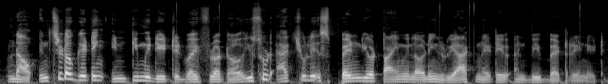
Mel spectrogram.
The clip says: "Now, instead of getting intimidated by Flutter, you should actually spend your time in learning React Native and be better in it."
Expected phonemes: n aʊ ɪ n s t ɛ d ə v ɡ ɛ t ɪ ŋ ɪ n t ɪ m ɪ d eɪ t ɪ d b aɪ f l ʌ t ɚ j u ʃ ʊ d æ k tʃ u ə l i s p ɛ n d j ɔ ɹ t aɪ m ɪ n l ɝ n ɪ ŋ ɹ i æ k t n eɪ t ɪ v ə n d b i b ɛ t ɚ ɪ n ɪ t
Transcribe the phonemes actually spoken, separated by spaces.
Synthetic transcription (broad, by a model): n aʊ ɪ n s t ɛ d ə v ɡ ɛ t ɪ ŋ ɪ n t ɪ m ɪ d eɪ t ɪ d b aɪ f l ʌ t ɚ j u ʃ ʊ d æ k tʃ u ə l i s p ɛ n d j ɔ ɹ t aɪ m ɪ n l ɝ n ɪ ŋ ɹ i æ k t n eɪ t ɪ v ə n d b i b ɛ t ɚ ɪ n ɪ t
